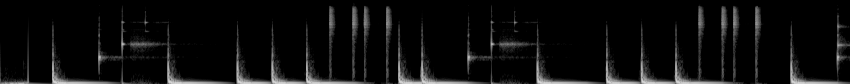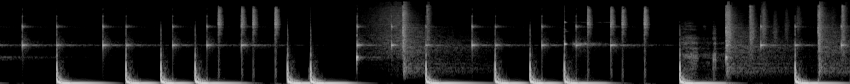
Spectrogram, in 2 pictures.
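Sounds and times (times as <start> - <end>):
electronic music with drum-machine beat: 12.5 - 17.0.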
